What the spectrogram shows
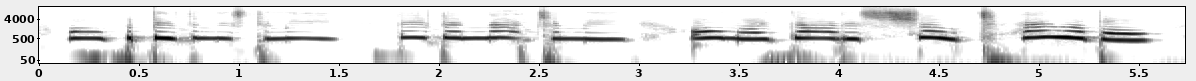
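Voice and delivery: put-on very high-pitched, little girlish voice. Speaker mimics a woman from the tweets, in Dominique Sky's little girly voice. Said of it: "in her little girly voice going".

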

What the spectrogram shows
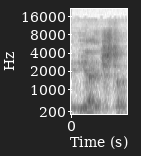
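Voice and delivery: very quiet, calm, even and measured voice. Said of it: "calm, measured".

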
